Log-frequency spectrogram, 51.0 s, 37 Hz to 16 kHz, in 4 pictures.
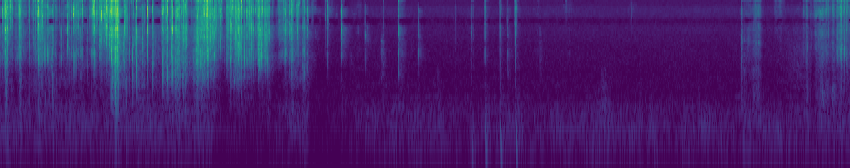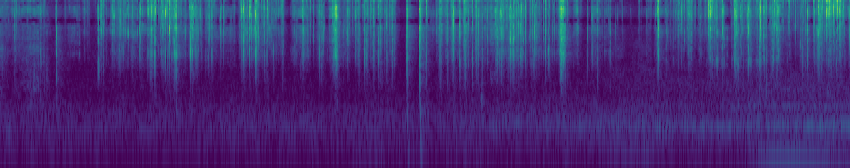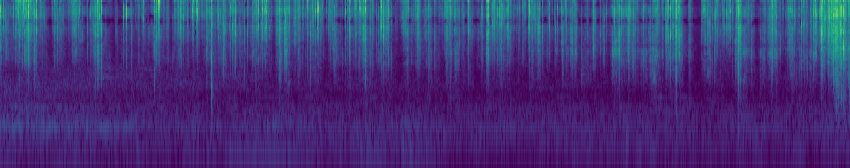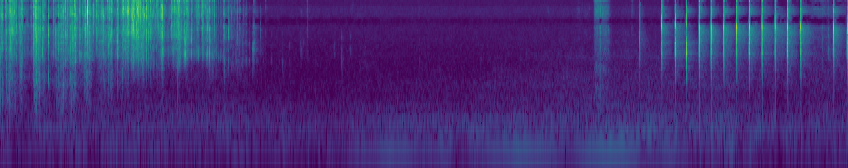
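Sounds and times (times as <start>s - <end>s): candy packaging crinkling: 0.0s - 6.1s, 12.0s - 42.2s.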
